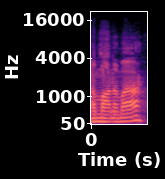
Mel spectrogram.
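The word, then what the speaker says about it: Amon Amarth: Amon Amar? – Thank you.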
